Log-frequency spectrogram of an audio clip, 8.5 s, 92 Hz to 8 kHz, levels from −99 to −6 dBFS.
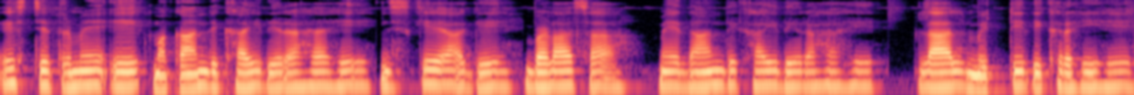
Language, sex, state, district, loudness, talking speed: Hindi, male, West Bengal, Purulia, -19 LUFS, 160 wpm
